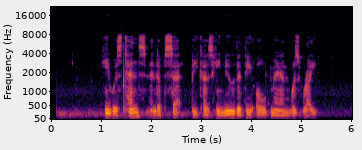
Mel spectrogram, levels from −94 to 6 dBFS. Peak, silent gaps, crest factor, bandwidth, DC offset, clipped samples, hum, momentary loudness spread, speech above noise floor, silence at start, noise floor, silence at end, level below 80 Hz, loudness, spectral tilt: -8 dBFS; none; 18 dB; 8.4 kHz; under 0.1%; under 0.1%; none; 11 LU; 43 dB; 0.15 s; -69 dBFS; 0.7 s; -64 dBFS; -26 LUFS; -5 dB/octave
